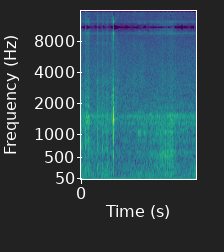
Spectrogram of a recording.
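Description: Juvenile Cooper's hawk splashing in a shallow birdbath: a few light splashes, with one sharp splash about half a second in.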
